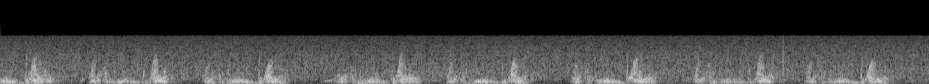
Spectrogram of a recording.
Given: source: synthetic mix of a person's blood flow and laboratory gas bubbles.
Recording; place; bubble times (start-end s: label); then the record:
Doppler ultrasound of blood flow; precordium
no bubbles
From the record:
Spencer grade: 0 (complete lack of bubble signals)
